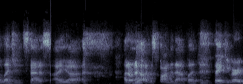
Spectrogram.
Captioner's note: laughs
